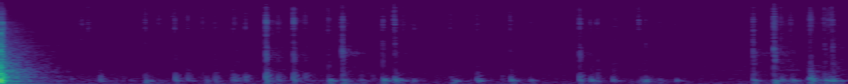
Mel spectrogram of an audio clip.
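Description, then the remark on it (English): Quick, uneven clicks of someone typing on a computer keyboard, in short bursts and pauses with no voices. “Look at that typing, baby.”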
